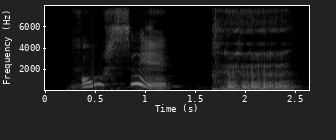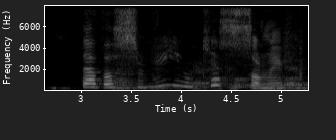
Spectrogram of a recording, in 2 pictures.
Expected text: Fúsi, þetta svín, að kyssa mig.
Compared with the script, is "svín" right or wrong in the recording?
right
